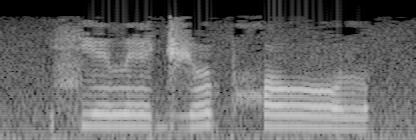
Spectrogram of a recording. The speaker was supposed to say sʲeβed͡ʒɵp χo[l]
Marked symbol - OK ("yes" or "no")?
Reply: yes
